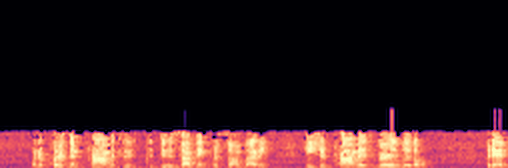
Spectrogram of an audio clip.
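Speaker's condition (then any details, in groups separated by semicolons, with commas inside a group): No condition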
